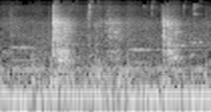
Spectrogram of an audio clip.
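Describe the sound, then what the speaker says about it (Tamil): A spoon scrapes and clinks against a pan while stirring and sautéing chicken kuruma masala with garam masala and chili powder, two distinct metallic scrapes over a low steady background. "நல்லா வதக்கி விட்டுக்கிறேன்."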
